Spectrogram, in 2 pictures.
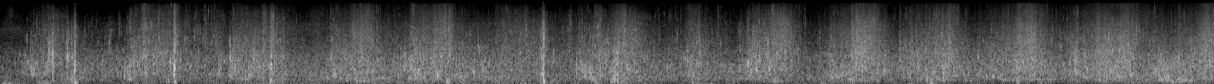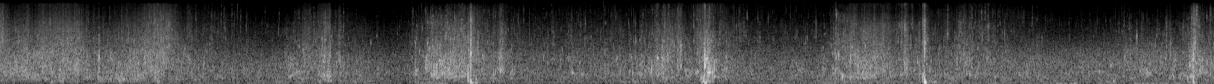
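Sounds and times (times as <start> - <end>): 
footsteps in water: 0.0 - 24.2.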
